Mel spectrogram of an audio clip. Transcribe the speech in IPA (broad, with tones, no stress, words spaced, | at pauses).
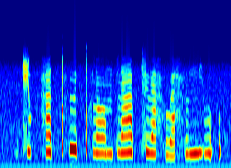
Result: t͡ɕo˦˥k̚ha˥˩t̚ pʰɯː˥˩t̚pʰlɔː˧mplaː˦˥p̚ sɯ˧a̯ hu˩˦a̯hɯ˦˥ŋju˦˥ʔ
